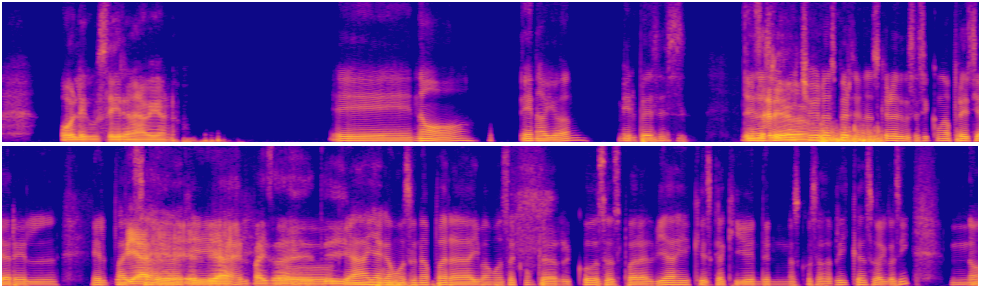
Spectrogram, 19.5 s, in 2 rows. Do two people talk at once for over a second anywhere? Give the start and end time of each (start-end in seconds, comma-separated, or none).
11.0-13.5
